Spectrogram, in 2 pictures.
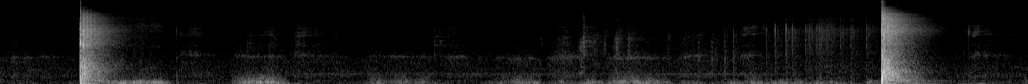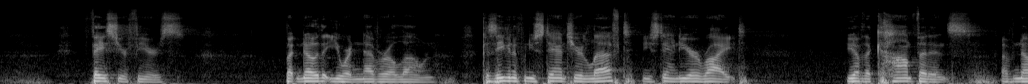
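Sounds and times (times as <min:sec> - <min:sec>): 
firecracker pops: 0:00.8 - 0:01.5, 0:08.7 - 0:09.4
speech: 0:11.2 - 0:12.2, 0:13.2 - 0:17.9, 0:18.8 - 0:20.5.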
